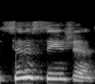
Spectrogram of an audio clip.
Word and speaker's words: synesthesia: synesthesia. – Yeah, synesthesia.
